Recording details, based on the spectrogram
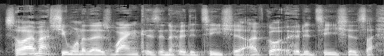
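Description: A man's voice: low voice, fairly even intonation, fairly quick, darkish tone. A man hosting a podcast, chatting casually and joking, with casual swearing. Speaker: podcast host. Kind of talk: casual chat.

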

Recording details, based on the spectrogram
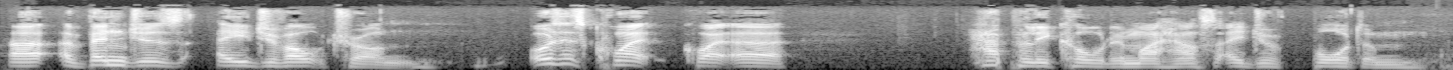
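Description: A man's voice: mid-range voice, expressive, moderate pace, fairly bright tone, no room sound, dull audio. A man co-hosting a film podcast, chatting casually with laid-back, wry humour. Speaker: podcast co-host.

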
